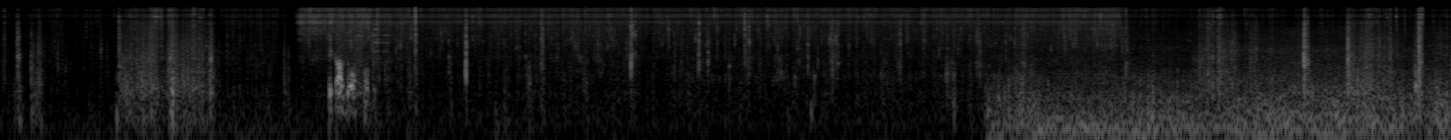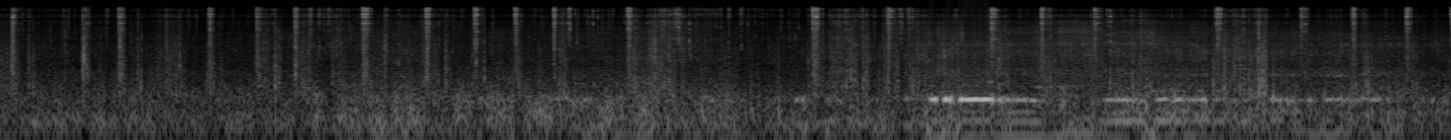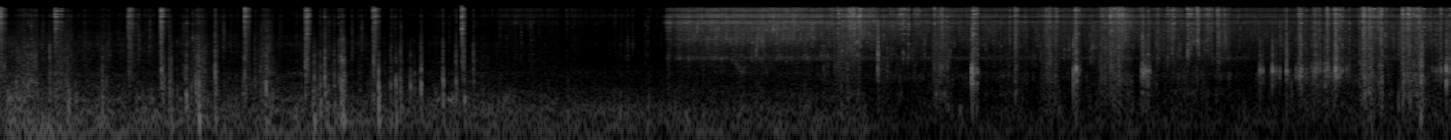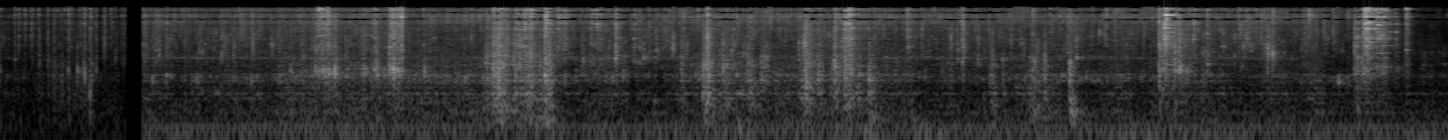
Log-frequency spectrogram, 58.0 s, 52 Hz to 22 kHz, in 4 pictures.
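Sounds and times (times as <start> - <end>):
metal utensils clinking: 46.5 - 52.4, 55.1 - 57.8.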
